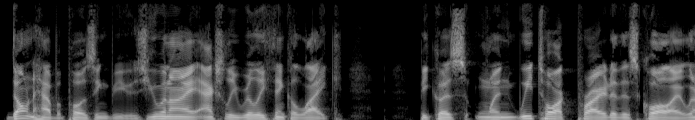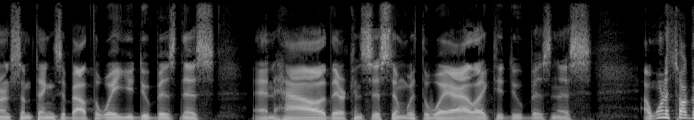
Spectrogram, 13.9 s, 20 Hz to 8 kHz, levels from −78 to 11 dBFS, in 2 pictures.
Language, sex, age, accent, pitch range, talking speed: English, male, 50-69, American, 100-125 Hz, 195 wpm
